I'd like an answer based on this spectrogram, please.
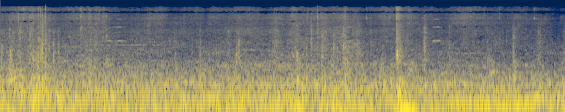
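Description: Steady low rumble of convenience-store background noise with faint scattered clicks, and a single dull thump about four seconds in.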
